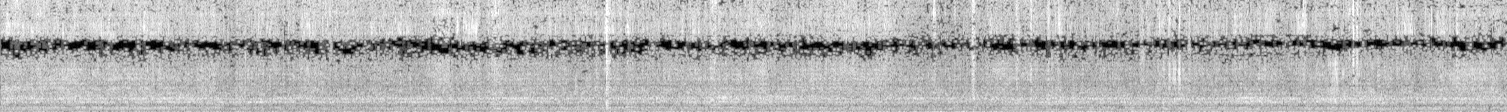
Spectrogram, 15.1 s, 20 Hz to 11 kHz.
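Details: Winter honey bee hive, Ohio State University Wooster campus, about 4 PM on January 16, 2024, 15°F outside, recorder placed next to the inner-cover hole and remains of a sugar brick; long steady low-pitched hum with faint tonal layers throughout.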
